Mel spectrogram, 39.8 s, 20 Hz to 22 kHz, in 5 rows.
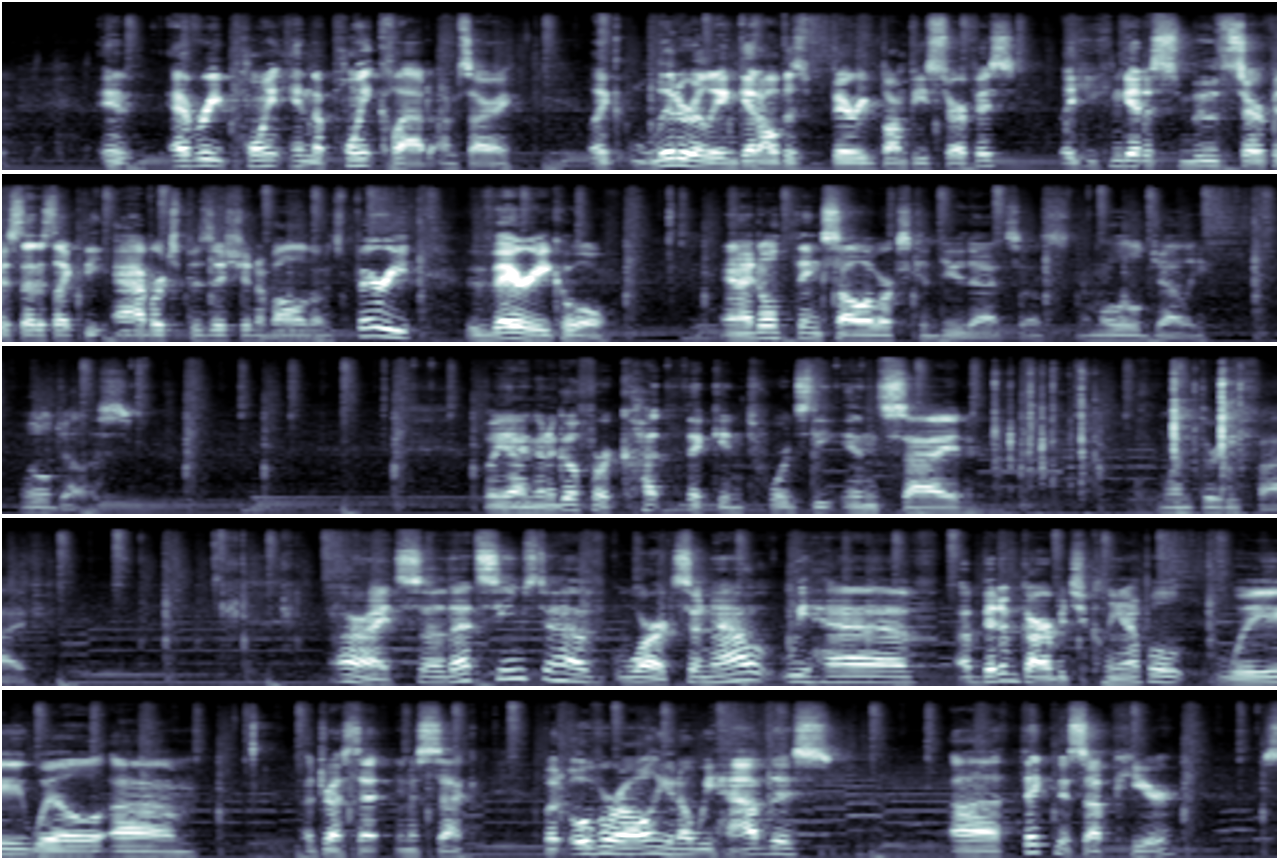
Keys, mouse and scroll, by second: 14.6 click, 16.7 click, 18.5 click, 20.0 click, 21.1 click, 24.6 click, 25.2 scroll down 1, 25.6-26.0 scroll up 3, 26.3-27.7 middle drag, 28.0 scroll up 2, 28.4 middle click, 29.2 middle click, 33.7-34.9 middle drag, 39.5 click.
